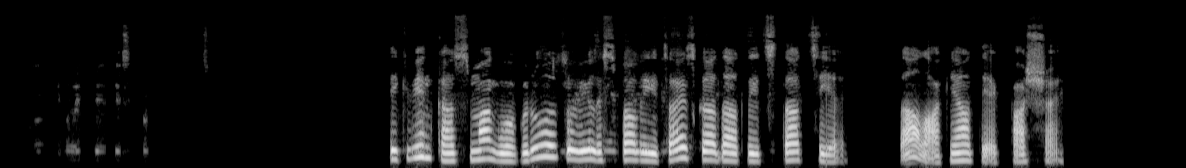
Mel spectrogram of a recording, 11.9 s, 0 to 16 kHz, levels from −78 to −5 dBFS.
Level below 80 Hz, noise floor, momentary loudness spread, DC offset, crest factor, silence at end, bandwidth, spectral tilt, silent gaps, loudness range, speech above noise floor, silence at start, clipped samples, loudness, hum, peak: -70 dBFS; under -90 dBFS; 8 LU; under 0.1%; 20 dB; 1.25 s; 11.5 kHz; -6.5 dB/octave; 1.31-1.42 s, 1.49-2.03 s, 2.09-3.89 s, 7.77-7.82 s, 8.04-8.08 s, 8.49-9.00 s, 10.00-10.11 s; 7 LU; over 71 dB; 1.25 s; under 0.1%; -19 LUFS; none; -2 dBFS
